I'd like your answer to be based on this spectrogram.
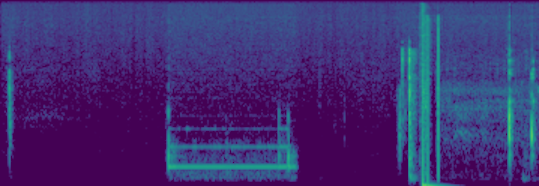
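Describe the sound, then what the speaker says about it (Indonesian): A phone call to someone in Malang produces a steady electronic ringback tone lasting about a second, followed by clicks and a louder pickup noise, in an otherwise quiet room. "Kita bakal telepon Nadila"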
